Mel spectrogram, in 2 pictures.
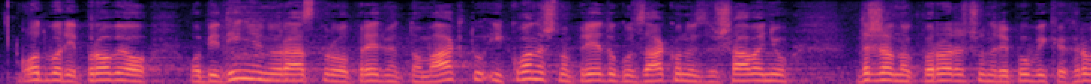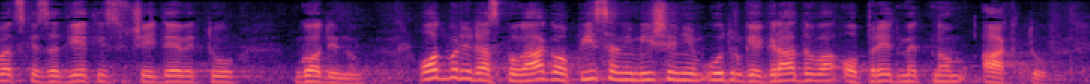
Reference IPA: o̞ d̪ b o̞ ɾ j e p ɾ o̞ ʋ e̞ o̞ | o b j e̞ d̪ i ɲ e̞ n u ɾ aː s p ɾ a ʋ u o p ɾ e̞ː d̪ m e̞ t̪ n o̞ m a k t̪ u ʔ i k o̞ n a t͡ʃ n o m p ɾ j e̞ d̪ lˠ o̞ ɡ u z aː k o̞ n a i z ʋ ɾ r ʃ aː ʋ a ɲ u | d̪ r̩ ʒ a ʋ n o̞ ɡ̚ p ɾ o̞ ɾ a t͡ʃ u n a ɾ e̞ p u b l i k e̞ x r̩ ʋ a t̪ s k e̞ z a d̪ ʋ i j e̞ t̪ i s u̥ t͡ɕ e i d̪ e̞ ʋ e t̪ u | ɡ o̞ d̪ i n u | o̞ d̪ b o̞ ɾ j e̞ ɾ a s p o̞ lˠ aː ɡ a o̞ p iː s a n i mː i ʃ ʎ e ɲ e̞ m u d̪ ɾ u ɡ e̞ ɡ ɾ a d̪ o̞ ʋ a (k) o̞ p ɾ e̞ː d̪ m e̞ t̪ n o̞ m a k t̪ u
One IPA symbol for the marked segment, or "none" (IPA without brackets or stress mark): ʔ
